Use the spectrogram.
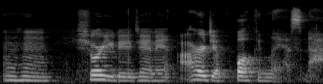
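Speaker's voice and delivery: sly, hushed sarcasm; sarcastic murmur. Retold or imitated. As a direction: call out the lie under your breath. Sarcastic reply to Janet's excuse.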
